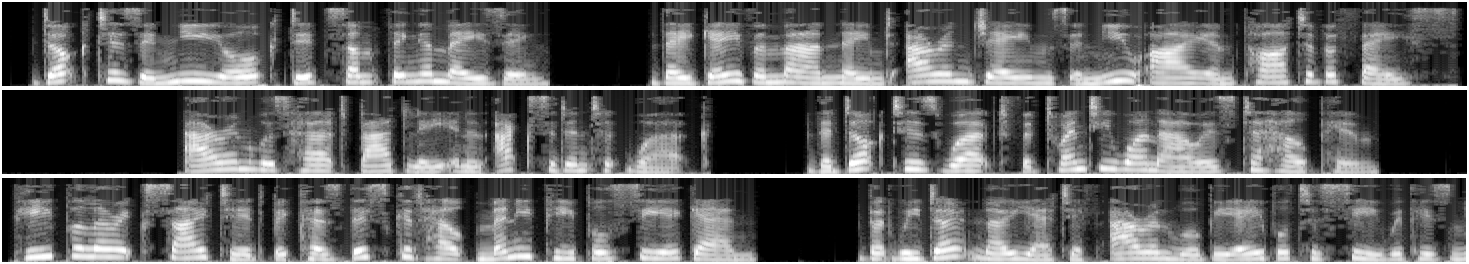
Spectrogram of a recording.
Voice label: English Lower Intermediate NORMAL Reading; Amazing Man in New York gets new face; English Newsroom

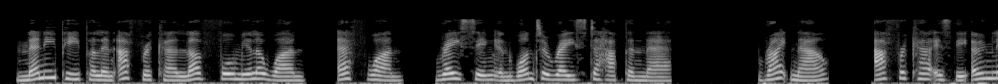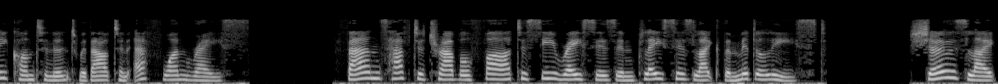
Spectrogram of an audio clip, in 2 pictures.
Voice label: English SLOW Reading; Formula 1 Racing Africa Wants a Race

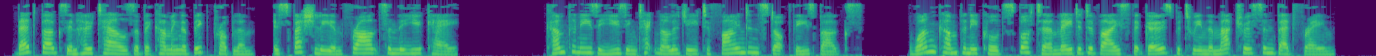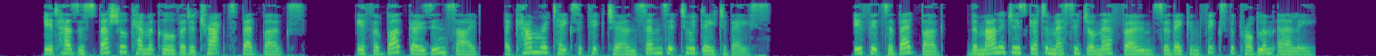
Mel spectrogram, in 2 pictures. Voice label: English Upper Intermediate FAST Reading; Hotels Turn to Tech and Dogs to Fight Bedbugs; English Newsroom

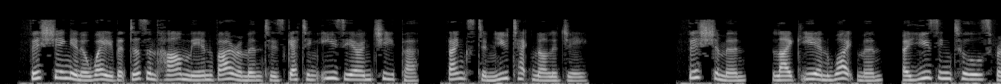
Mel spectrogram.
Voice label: English Upper Intermediate NORMAL Reading; Advancements in Fishing Technology for Sustainabl; English Newsroom

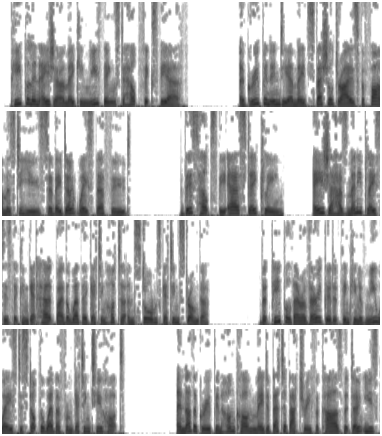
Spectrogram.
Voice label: English Newsroom Beginner FAST Reading; People in Asia Helping Fix the Earth

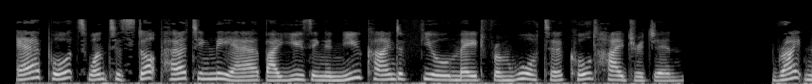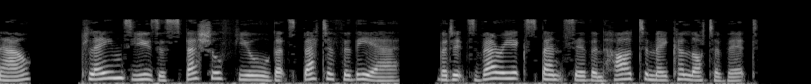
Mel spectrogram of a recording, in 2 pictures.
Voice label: English Beginner SLOW Reading; Airports try new fuel made from water; English Newsroom

